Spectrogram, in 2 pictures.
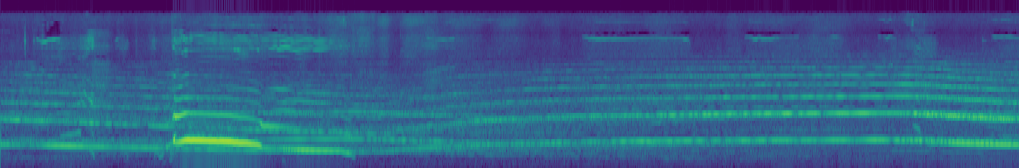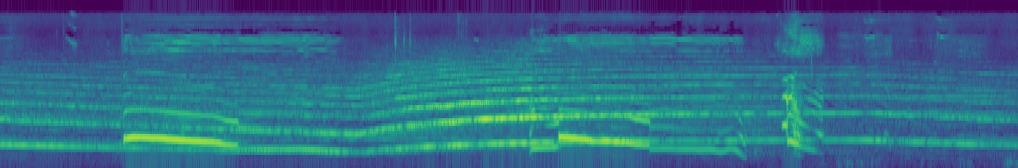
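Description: Emergency sirens wailing, rising and falling slowly over several seconds, with an Irish-coat wheaten terrier puppy joining in with short, loud howls about four times.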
